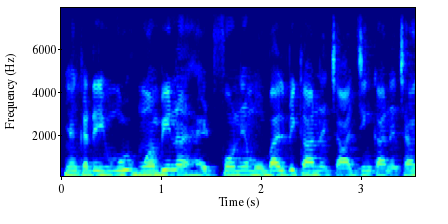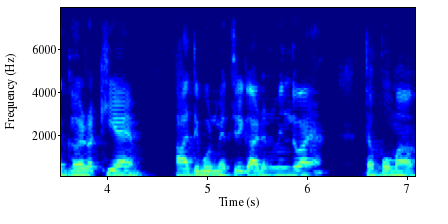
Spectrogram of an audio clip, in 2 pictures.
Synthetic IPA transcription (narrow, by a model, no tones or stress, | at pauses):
ijãkɐɗẽɦuɦũə̃bɪnɐɦeːɖfoːnjãmoːbaːɪlbɪkaːnət͡ɕaːɾd͡ʑɪ̃ŋɡkaːnənɪ̆t͡ɕʰãɡʱɐɾɾɐkʰiaːɦɪnɪ | aːd̪ʱibʊɾmeːt̪ɾiɡaːɾɖənʋɪ̃ːnd̪oaːɦjãː | t̪ɐpoːmã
